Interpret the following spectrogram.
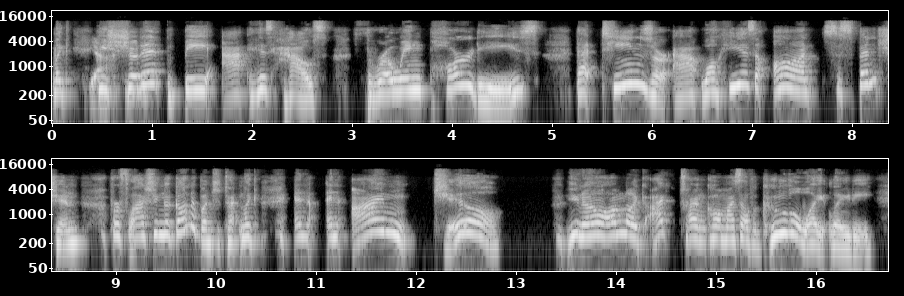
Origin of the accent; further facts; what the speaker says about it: Ireland; I'm from Ireland. I can't do this.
